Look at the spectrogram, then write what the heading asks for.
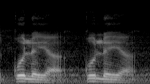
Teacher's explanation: There's no qalqala, there's no double sound in the lam. It's just qul and then ya.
